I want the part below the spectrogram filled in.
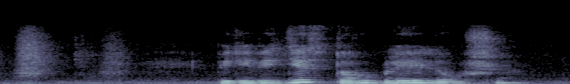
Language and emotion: Russian, neutral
